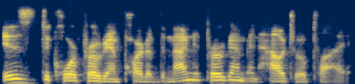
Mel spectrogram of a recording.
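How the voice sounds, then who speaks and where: A young man whose first language is Chinese talks through student questions in a relaxed, rambling way, with plenty of "like" and false starts. His voice sits low. The recording is dull and dry. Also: normal speed, no room sound. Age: young adult. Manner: chatty, many "like" fillers and restarts. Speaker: student panelist reading out questions. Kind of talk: casual Q&A chat.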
